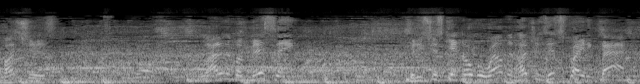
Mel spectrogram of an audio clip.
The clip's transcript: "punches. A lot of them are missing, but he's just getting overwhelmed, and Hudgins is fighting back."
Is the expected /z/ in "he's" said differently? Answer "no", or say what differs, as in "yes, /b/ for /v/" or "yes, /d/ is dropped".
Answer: no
